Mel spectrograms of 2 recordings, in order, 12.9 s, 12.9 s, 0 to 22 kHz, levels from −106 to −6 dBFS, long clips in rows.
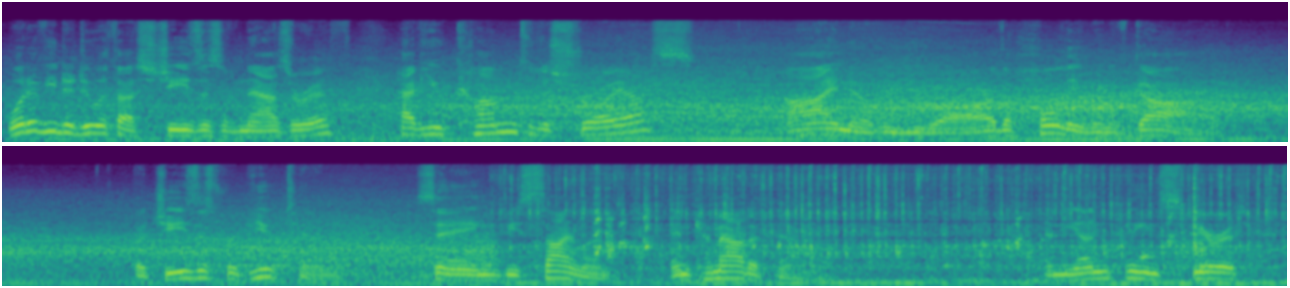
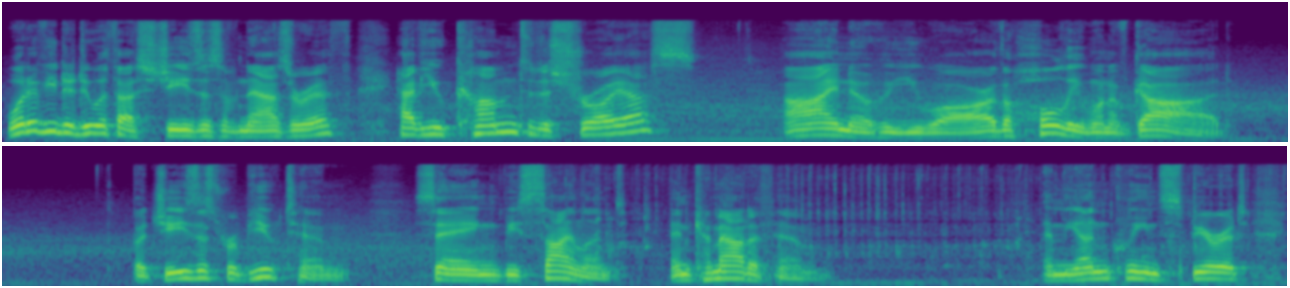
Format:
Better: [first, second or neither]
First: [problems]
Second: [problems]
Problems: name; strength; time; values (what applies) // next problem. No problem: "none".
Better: second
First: traffic noise; loud; throughout; 4 dB below the speech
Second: traffic noise; faint; throughout; 25 dB below the speech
